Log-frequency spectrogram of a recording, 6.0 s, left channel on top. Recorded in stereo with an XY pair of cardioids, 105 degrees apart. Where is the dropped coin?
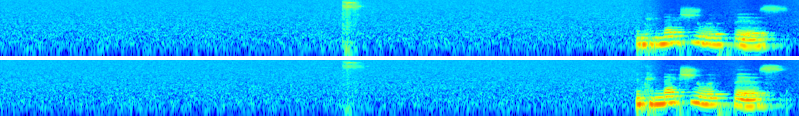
55° left, 3 m.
